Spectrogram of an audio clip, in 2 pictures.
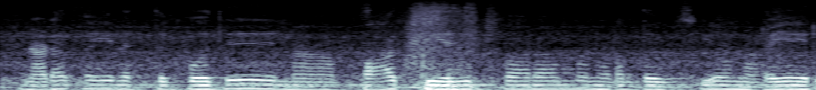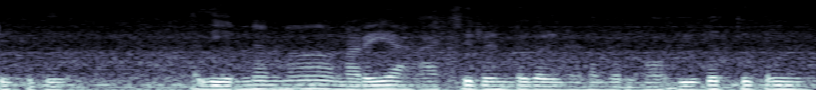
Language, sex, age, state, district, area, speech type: Tamil, male, 18-30, Tamil Nadu, Tiruvarur, urban, spontaneous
